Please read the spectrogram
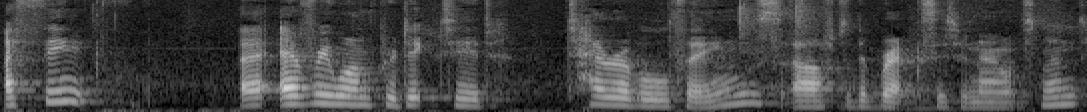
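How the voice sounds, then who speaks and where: A woman speaks with a British accent. Her intonation is lively. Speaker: travel marketing executive presenting to tourism professionals. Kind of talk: presentation. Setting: room with audience.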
